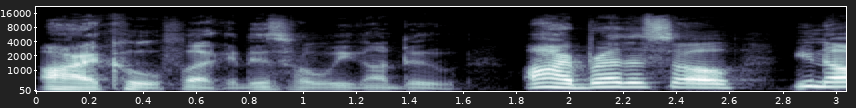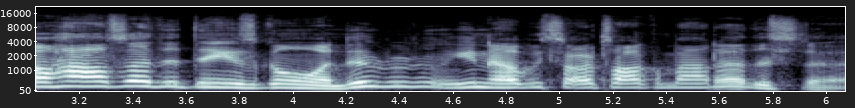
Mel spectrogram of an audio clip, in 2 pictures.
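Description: A man talking very fast with hardly any pauses and big swings in loudness, on a very clean recording with a silent background. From Los Angeles area (San Pedro, Carson). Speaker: real estate agent and entrepreneur. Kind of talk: casual chat.

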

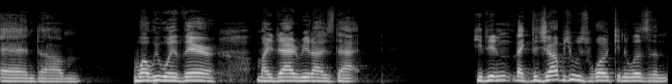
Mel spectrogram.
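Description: Keeping a moderate pace, a man speaks with fairly even intonation. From Tanzania, then Amarillo, Texas from middle school. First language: not English. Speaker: mechanical engineer. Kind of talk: casual interview. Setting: back porch.

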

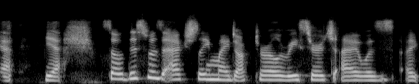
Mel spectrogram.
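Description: A woman with a Canadian accent has a plain, everyday voice at medium pitch. Her delivery is moderate in pace with fairly even intonation, in a dry, close sound with no echo. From Canada. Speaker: NGO co-founder, author. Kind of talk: interview. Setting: video call.

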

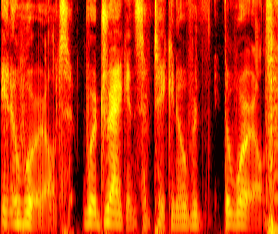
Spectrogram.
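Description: A man's raspy, put-on character voice, fairly high in pitch, at a moderate pace. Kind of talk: epic announcer delivery.

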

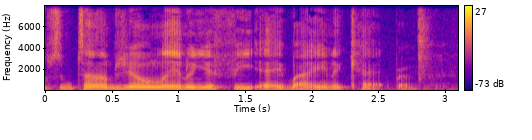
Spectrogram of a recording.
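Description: Against a quiet background, a man with a New York accent talks at a very fast pace. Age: 20s. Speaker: battle rapper. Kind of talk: casual interview.

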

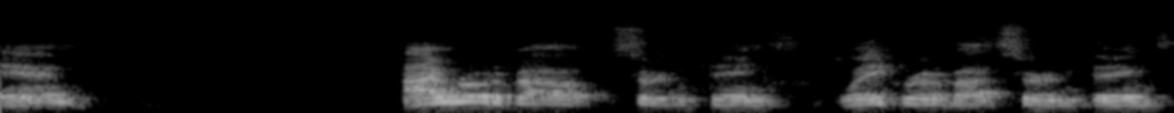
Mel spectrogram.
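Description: A man with an American accent speaks in an ordinary speaking voice, fairly high in pitch, at a moderate pace. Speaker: pop-punk band member. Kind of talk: casual interview.

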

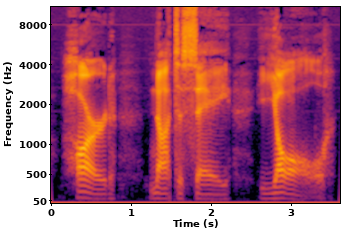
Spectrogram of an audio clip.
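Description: A man's bright, sharp tone with fairly even intonation and audible room echo. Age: 30s. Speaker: podcast host. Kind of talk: solo announcement monologue. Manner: casual, many filler words.

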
